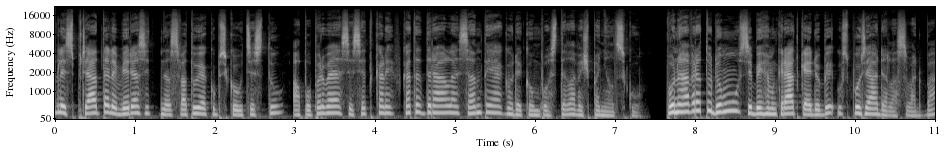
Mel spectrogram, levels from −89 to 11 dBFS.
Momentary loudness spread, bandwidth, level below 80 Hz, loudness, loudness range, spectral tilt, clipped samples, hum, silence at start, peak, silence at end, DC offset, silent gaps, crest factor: 7 LU; 18 kHz; -42 dBFS; -18 LUFS; 4 LU; -4.5 dB/octave; under 0.1%; none; 0 s; 0 dBFS; 0 s; under 0.1%; 7.51-7.57 s; 18 dB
